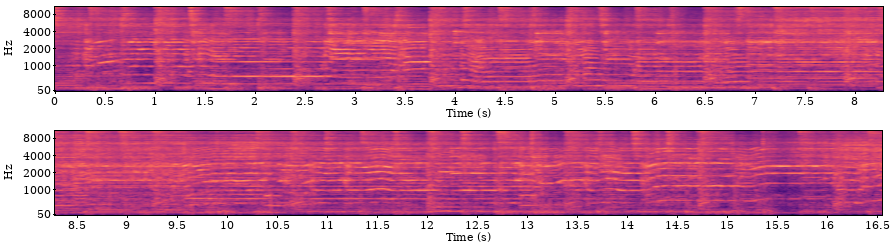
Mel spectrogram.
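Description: Live blues-rock band playing an instrumental passage: an electric guitar lead with bent notes over bass and a steady drum beat.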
